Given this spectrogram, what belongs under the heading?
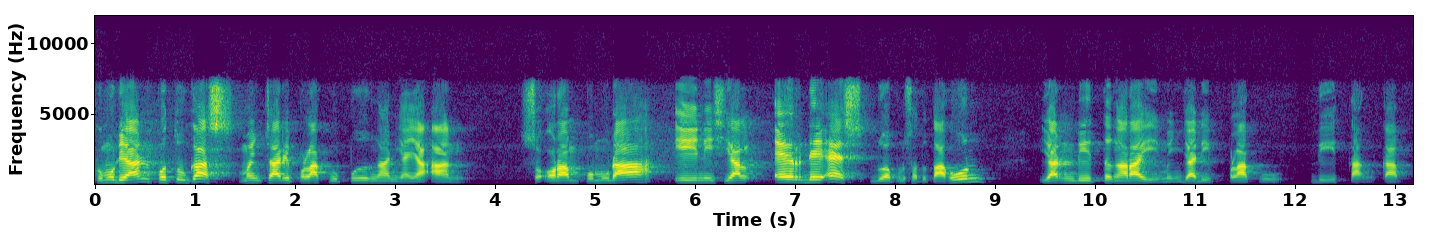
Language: Indonesian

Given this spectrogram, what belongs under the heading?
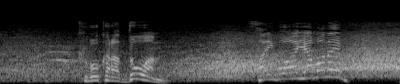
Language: Japanese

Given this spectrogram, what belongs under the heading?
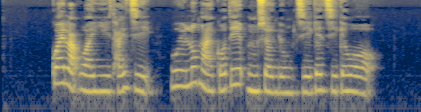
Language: Cantonese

